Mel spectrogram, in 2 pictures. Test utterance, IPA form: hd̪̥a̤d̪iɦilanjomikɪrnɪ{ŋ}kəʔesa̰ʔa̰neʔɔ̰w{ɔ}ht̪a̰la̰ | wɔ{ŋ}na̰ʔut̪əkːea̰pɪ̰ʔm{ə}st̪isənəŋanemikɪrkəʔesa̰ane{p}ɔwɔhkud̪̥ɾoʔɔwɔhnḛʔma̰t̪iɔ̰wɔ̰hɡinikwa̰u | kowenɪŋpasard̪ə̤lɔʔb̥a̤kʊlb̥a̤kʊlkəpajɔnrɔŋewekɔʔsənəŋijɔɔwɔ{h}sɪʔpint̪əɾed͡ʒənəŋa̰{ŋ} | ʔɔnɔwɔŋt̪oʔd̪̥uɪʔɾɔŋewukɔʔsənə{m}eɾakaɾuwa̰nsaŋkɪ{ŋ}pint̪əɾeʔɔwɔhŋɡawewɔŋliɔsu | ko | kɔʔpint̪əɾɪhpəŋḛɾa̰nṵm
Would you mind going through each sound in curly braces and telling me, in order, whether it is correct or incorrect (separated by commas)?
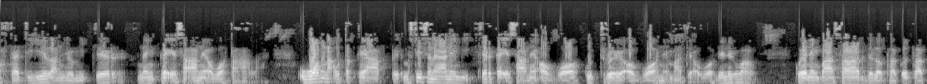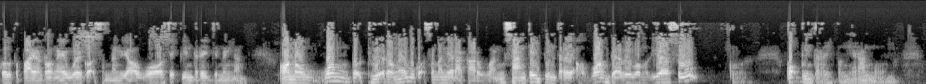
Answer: correct, correct, correct, correct, incorrect, correct, incorrect, incorrect, correct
